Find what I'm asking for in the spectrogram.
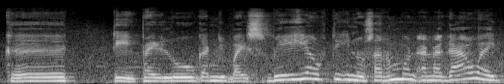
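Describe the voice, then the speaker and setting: A man's voice: high voice, steady tone, slow pace, darkish tone, a little hiss or hum. A man with an Ilocano accent playing a nosy, teasing older uncle in a radio drama. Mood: prying.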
